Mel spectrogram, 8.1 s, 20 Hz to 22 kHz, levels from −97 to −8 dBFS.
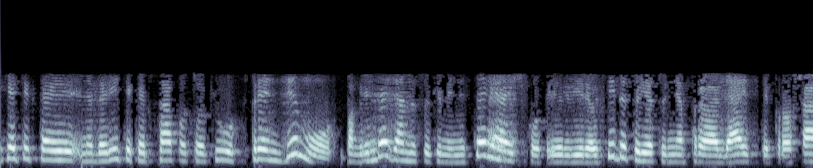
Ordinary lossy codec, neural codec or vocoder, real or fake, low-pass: AAC, 16 kbps; none; real; 3.6 kHz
